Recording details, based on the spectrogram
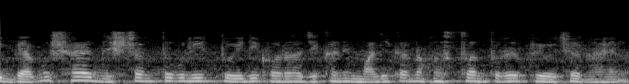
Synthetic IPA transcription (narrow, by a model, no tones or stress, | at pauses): bɛboʃaed̪ɾiʃʈant̪oɡuliɾt̪ojɾikɔɾad͡ʑekʰanemalikanaɦɔst̪ʰant̪oɾeɾpɾojod͡ʑonɦɔen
